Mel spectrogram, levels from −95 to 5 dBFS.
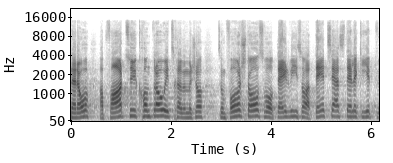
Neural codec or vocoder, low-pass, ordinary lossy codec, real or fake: vocoder, 44.1 kHz, 128 mel bands every 512 samples, BigVGAN v2; 14.4 kHz; none; fake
